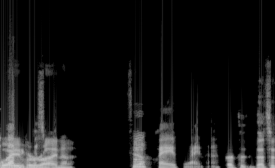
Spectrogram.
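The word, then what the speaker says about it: Fuquay-Varina: with pronunciations. Like there's little city, it's like I still don't say it right. Fuquay, Verina, or it was like Fuquay.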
